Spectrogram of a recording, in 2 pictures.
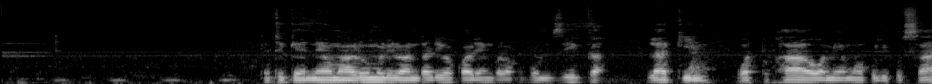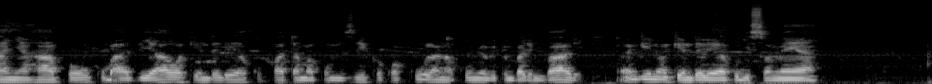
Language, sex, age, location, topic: Swahili, male, 25-35, Dar es Salaam, education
